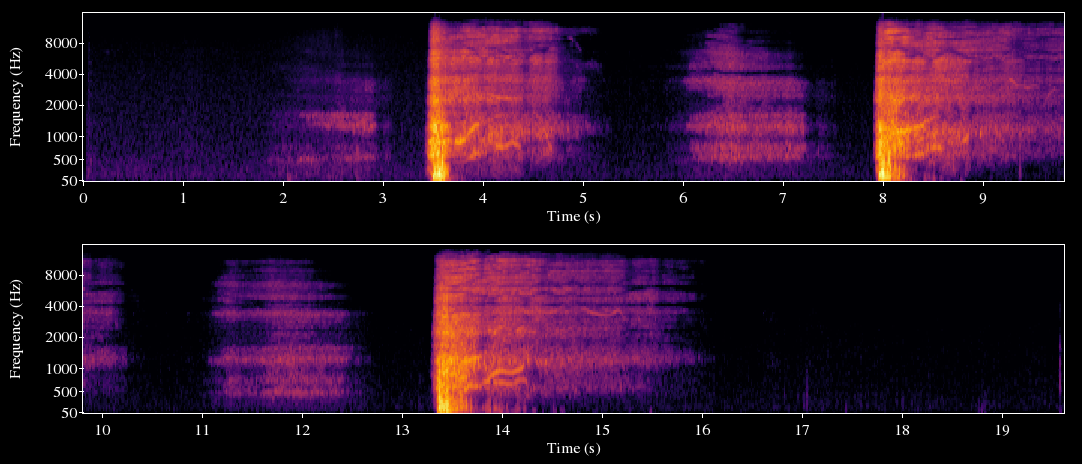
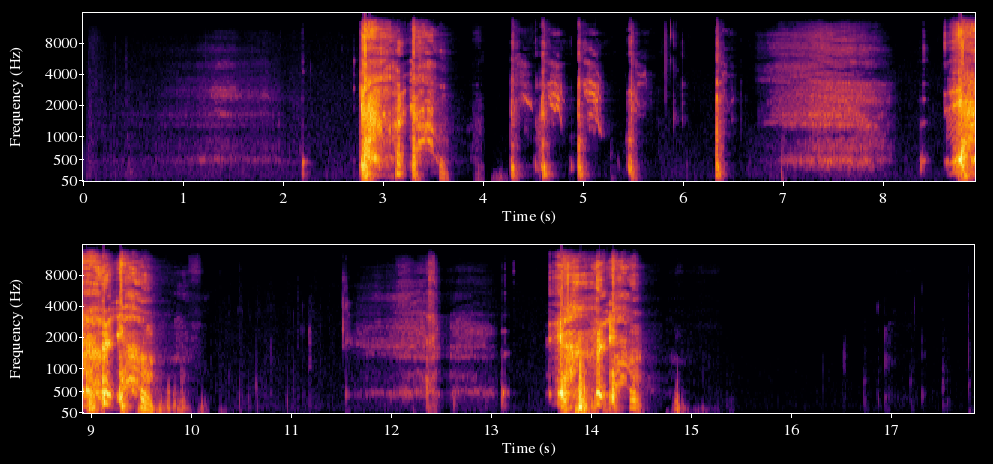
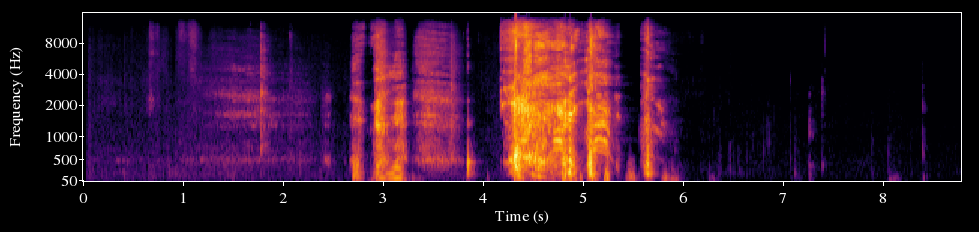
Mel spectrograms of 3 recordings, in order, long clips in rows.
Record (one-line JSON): {"exhalation_length": "19.6 s", "exhalation_amplitude": 32767, "exhalation_signal_mean_std_ratio": 0.18, "three_cough_length": "17.8 s", "three_cough_amplitude": 32768, "three_cough_signal_mean_std_ratio": 0.26, "cough_length": "8.8 s", "cough_amplitude": 32768, "cough_signal_mean_std_ratio": 0.27, "survey_phase": "beta (2021-08-13 to 2022-03-07)", "age": "45-64", "gender": "Male", "wearing_mask": "No", "symptom_cough_any": true, "symptom_new_continuous_cough": true, "symptom_runny_or_blocked_nose": true, "symptom_shortness_of_breath": true, "symptom_sore_throat": true, "symptom_fatigue": true, "symptom_fever_high_temperature": true, "symptom_headache": true, "symptom_other": true, "symptom_onset": "4 days", "smoker_status": "Never smoked", "respiratory_condition_asthma": false, "respiratory_condition_other": false, "recruitment_source": "Test and Trace", "submission_delay": "2 days", "covid_test_result": "Negative", "covid_test_method": "RT-qPCR"}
